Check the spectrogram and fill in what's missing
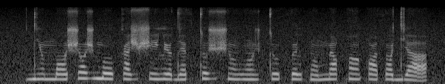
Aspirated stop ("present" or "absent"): absent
